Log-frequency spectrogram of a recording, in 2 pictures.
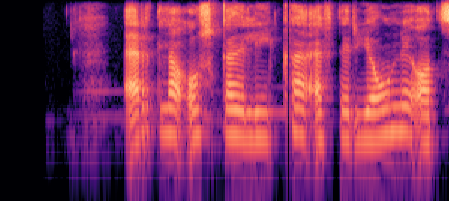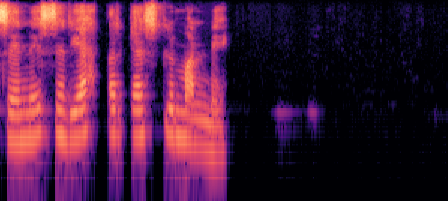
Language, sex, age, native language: Icelandic, female, 60-69, Icelandic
